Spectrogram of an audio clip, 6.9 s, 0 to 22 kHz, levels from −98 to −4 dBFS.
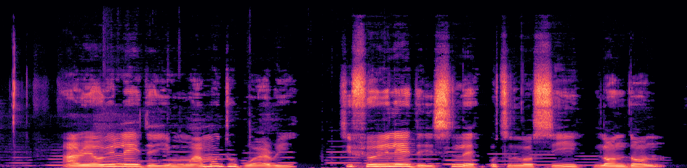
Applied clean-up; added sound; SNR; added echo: classical method spectral subtraction.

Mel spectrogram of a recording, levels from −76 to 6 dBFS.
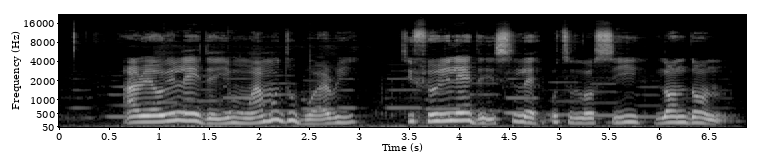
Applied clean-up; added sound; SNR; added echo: none; Bird + Wind instrument, woodwind instrument; 19 dB; none.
